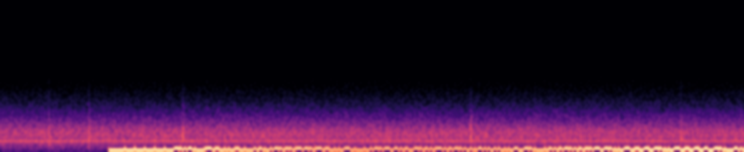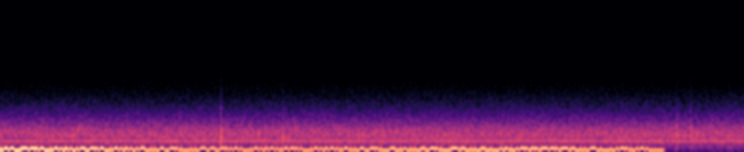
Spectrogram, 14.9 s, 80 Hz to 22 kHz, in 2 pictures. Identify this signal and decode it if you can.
RTTY (75 baud, 170 Hz shift), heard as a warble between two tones, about 640 Hz centre, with radio static and a steady whistle near 1760 Hz. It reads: EB6IK DE EB5K TNX FER CALL. UR RST 569 569. NAME MARCO MARCO. QTH VARNA VARNA. HW? EB6IK DE EB5K KN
